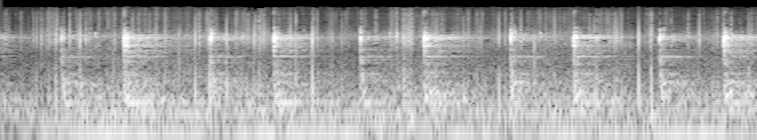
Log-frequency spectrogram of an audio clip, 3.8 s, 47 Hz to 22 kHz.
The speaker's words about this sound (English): And of course, there was a station directed towards Germany. On November the 10th, 1940, its clock tuning signal first appeared on shortwave.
